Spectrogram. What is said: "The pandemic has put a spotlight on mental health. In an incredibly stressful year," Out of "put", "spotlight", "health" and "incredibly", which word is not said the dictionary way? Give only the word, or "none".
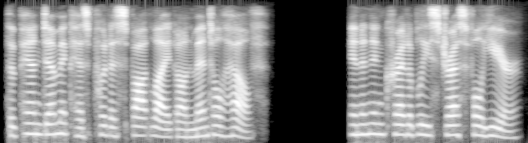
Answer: none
